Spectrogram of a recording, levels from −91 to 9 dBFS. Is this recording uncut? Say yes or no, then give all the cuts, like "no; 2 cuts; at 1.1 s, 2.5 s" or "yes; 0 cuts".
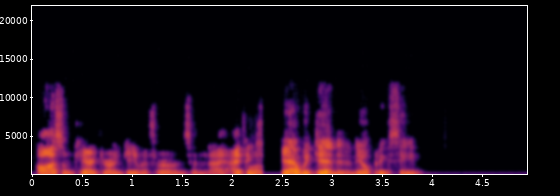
no; 1 cut; at 2.3 s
